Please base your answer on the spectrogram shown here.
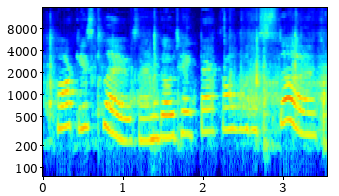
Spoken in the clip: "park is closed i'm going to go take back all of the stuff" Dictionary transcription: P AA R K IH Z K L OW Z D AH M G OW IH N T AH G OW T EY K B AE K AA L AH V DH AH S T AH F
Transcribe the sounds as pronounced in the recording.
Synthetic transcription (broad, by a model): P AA R K IH Z K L OW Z AH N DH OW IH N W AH G OW T EY K B AE K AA W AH DH AH S T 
